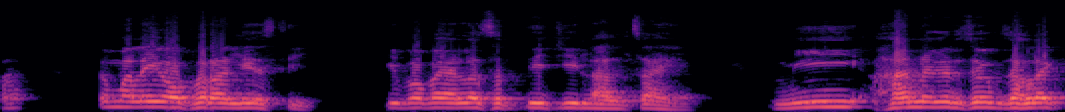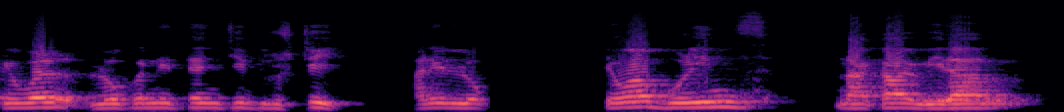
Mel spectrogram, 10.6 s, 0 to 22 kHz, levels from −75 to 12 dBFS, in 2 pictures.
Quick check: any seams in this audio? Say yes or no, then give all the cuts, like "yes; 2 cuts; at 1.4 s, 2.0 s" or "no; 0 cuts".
yes; 1 cut; at 7.8 s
